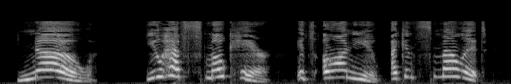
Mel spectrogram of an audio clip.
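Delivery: high cry, stretched "no". A man confronts the narrator, who refuses to shake their head; cried out. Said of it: "he cried".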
